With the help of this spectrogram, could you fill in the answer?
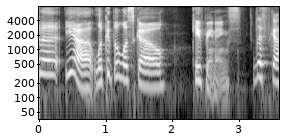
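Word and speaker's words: Lascaux: how do you spell let's go l-a-s l-a-s c a u x I think oh yeah it's French so you gotta have at least 12 silent letters I know I feel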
